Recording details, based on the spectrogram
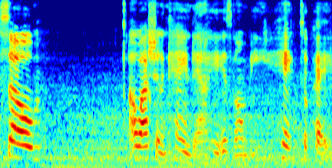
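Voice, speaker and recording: Over noticeable background noise, a woman with an American accent speaks at a fairly high pitch. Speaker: lifestyle blogger and vlogger. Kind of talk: casual vlog talk to camera. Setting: in a car. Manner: chatty, conversational.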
